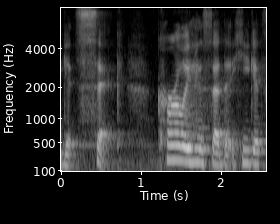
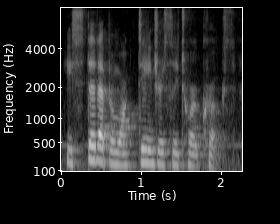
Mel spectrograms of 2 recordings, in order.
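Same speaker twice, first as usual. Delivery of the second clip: ordinary delivery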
